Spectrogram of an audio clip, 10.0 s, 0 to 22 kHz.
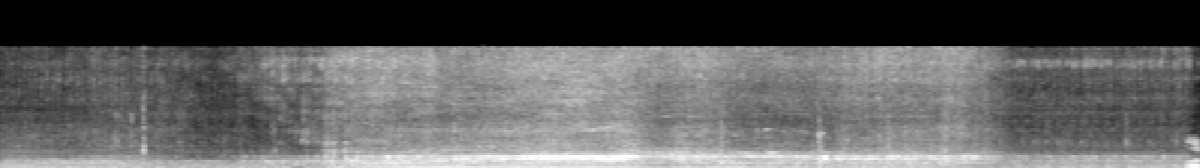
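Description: Can-Am Renegade 1000 XMR ATV's V-twin engine idling, then revving up from about two and a half seconds in as the quad pulls away, and running steadily along the trail.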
